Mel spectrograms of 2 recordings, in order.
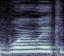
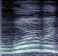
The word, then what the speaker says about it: Warwick: I pronounce it Warwick because I refuse to acknowledge that the UK cannot remember to pronounce the extra W in the word. That's so stupid. So Warwick University.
